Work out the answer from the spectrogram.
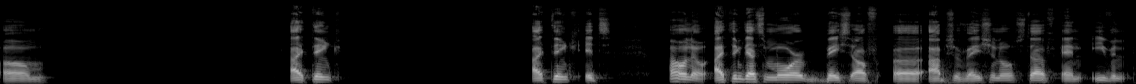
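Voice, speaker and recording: A man's voice: deep voice, slow, long pauses. A man co-hosting a casual discussion, arguing his points in a rambling, emphatic way. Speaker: podcast co-host.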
